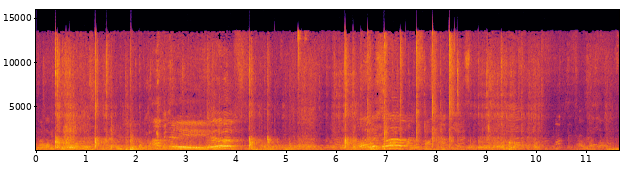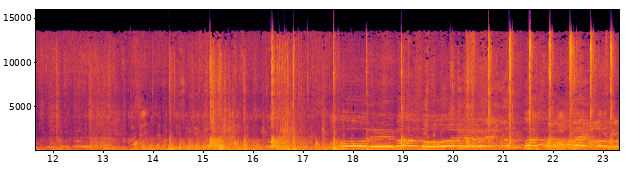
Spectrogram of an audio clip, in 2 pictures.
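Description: Bowling balls thud onto the lanes and roll with a low rumble.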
